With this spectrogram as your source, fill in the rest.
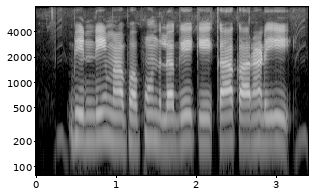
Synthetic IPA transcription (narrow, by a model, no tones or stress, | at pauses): bʱɪnɖiːmãːbʱəpʰuːnd̪ləɡeːkekaːkaːɾəɽiiː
